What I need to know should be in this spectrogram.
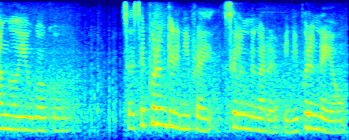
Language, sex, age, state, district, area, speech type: Bodo, female, 18-30, Assam, Kokrajhar, rural, spontaneous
